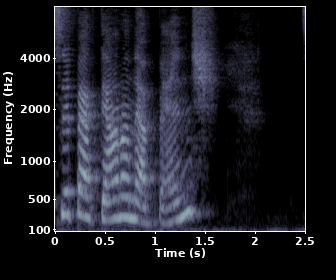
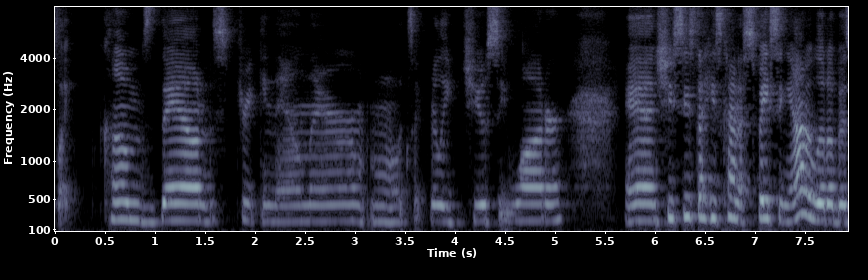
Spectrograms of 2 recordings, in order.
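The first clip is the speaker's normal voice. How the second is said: normal talking voice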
